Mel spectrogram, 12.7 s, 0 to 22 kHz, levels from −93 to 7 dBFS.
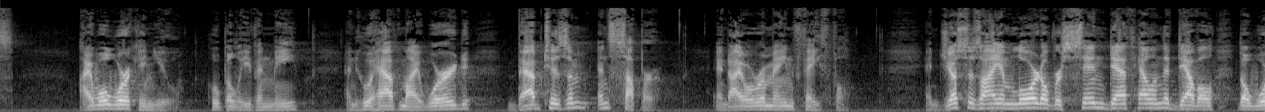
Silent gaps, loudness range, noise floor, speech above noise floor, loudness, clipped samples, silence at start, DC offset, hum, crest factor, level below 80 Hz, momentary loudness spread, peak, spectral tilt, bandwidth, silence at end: none; 7 LU; -58 dBFS; 39 dB; -18 LUFS; under 0.1%; 0 s; under 0.1%; none; 20 dB; -54 dBFS; 16 LU; 0 dBFS; -4 dB/octave; 16.5 kHz; 0 s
